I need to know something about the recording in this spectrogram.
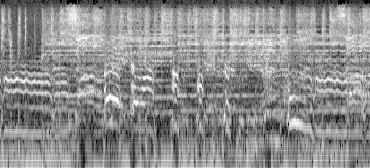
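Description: A dog howls and yips along to loud music, its wavering, sliding howls rising and falling over a steady band-backed song with vocals throughout.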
